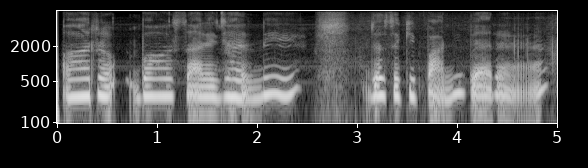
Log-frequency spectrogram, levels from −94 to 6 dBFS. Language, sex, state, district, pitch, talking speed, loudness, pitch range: Hindi, female, Chhattisgarh, Raipur, 280 Hz, 120 wpm, -17 LUFS, 265-310 Hz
